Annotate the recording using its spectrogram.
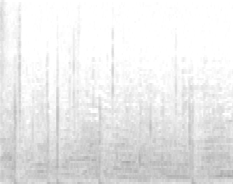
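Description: Faint open-air ambience of a live soccer match: distant voices calling out on and around the pitch over low stadium background noise.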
